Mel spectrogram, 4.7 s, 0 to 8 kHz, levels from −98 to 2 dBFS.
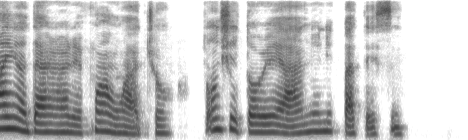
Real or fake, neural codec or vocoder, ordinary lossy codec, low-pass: fake; codec, 16 kHz, 8 kbps, FreqCodec, smaller model; none; none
